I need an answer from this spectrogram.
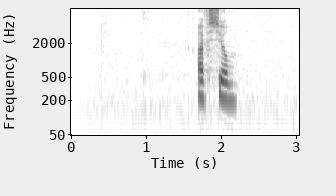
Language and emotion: Russian, neutral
